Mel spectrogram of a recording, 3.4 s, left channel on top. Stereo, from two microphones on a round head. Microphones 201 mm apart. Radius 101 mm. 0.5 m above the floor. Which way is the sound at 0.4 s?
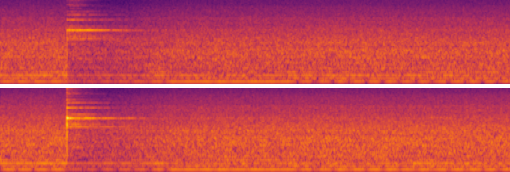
80° right.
